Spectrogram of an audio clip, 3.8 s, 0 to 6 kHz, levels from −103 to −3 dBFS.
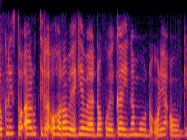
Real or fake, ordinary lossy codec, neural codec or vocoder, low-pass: real; none; none; 5.4 kHz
